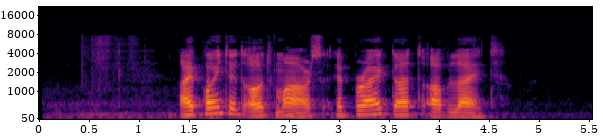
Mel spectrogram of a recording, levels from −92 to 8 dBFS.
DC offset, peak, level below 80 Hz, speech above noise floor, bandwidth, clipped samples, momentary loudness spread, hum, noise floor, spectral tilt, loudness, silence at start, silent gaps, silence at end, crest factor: under 0.1%; -6 dBFS; -70 dBFS; 49 dB; 7.8 kHz; under 0.1%; 7 LU; none; -73 dBFS; -6.5 dB/octave; -25 LUFS; 1.4 s; none; 1.1 s; 20 dB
